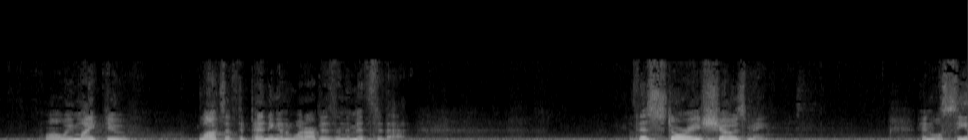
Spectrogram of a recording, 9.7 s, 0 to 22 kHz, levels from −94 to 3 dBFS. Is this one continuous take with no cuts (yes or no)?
no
